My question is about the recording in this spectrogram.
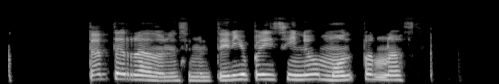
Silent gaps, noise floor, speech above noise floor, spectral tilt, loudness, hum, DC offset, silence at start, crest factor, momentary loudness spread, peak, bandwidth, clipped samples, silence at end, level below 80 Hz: none; -77 dBFS; 63 dB; -4 dB/octave; -14 LUFS; none; under 0.1%; 0.1 s; 16 dB; 7 LU; 0 dBFS; 9 kHz; under 0.1%; 0.85 s; -66 dBFS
